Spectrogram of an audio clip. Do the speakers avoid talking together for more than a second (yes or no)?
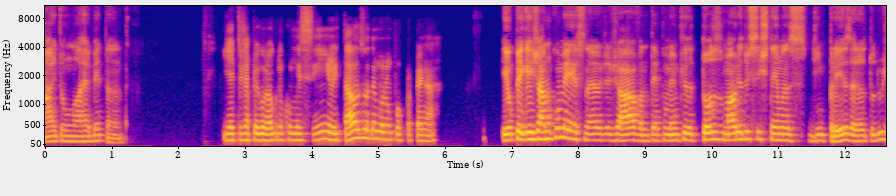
yes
